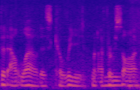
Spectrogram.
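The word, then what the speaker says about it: Caelid: of the game, the red place here, it's pronounced, here it is, written C-A-E-L-I-D. I said it out loud as Khalid when I first saw it, like DJ, Khalid, or Khaled, or whatever.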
